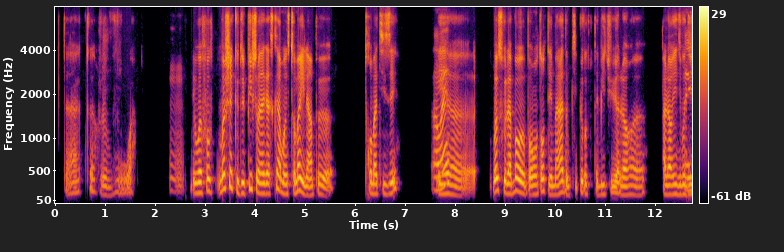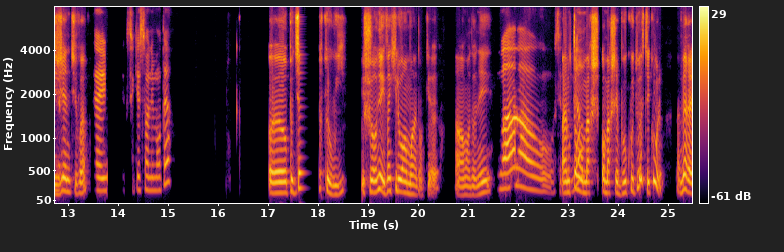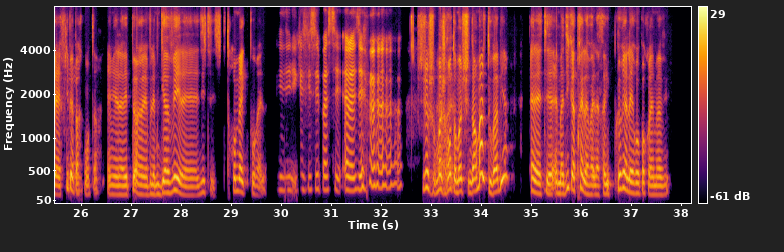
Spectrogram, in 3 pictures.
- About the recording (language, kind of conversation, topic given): French, unstructured, Comment définirais-tu le bonheur dans ta vie quotidienne ?
- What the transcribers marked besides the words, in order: tapping; stressed: "vois"; distorted speech; other background noise; stressed: "gaver"; laugh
